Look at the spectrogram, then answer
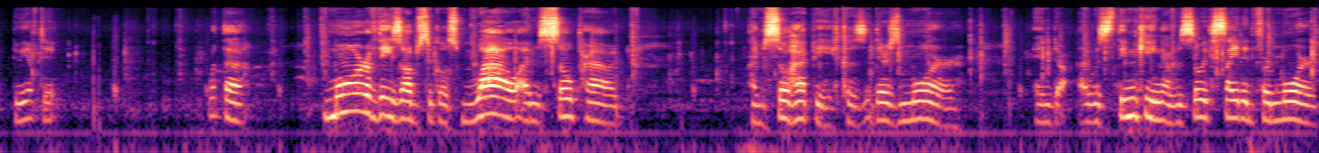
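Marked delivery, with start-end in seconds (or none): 4.7-13.2 insincere, dripping sarcastic cheer and enthusiasm. Gamer reacts to more obstacles in the game; sarcastic. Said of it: "I'm being sarcastic right now".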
